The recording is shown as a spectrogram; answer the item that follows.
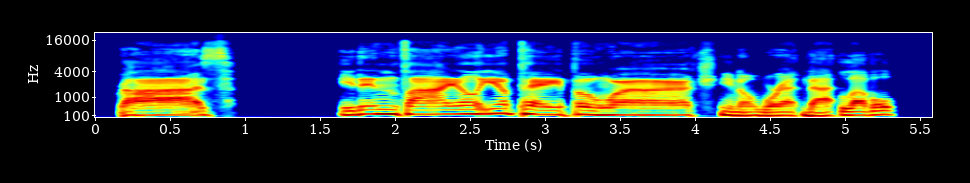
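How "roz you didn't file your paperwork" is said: hoarse, very slow cartoon-monster voice with drawn-out word. Losing their voice, the speaker quotes a cartoon line as Mike Wazowski. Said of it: "It's a little bit of Mike Wazowski".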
